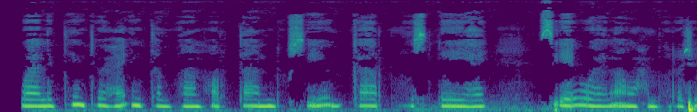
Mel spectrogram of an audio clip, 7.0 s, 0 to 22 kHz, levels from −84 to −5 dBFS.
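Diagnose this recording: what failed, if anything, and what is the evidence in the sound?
The fault sits at the codec stage, and it runs through the whole clip. The speech sounds swirly and hollow, with smeared consonant attacks and a gritty haze. That is worse than one lossy pass would leave. It points to generation loss, likely from repeated MP3 coding at around 64 kbit/s, perhaps half a dozen passes or more. Each re-encode quantises again on a shifted frame grid, so noise and spectral holes stack.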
